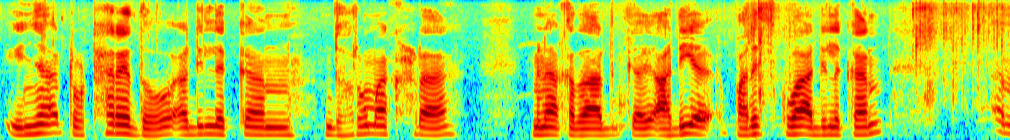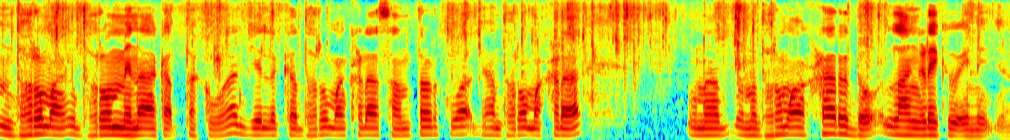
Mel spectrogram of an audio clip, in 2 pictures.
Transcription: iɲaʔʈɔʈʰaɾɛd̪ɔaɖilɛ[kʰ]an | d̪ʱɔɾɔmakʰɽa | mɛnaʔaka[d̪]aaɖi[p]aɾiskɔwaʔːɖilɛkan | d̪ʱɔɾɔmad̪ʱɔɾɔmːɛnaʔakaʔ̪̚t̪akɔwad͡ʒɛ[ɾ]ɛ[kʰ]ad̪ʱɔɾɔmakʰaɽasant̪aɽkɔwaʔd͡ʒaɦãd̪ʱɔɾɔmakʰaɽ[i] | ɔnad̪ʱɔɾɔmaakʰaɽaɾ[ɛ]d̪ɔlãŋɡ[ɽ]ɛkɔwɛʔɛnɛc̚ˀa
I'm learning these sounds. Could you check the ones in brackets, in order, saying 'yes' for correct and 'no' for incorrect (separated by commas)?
no, yes, yes, no, no, no, yes, yes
